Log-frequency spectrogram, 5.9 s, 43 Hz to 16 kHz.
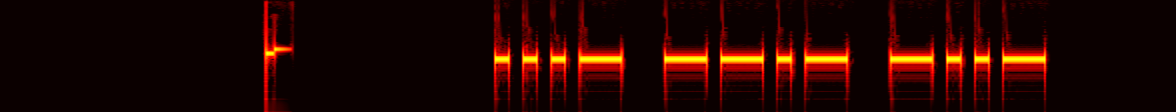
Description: Morse code, heard as a keyed tone, about 17 wpm, 700 Hz. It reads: VQX
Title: USA Call Sign Postfixes - 3 Letters 17wpm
